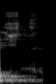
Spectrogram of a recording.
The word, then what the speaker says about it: finished: Okay, finished. Thank you. Yes. So, the second one is finished. And can you hear Fuzzia? She puts that t sound at the end. Finished.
